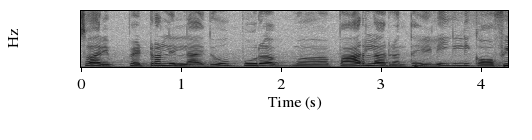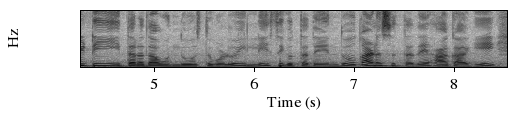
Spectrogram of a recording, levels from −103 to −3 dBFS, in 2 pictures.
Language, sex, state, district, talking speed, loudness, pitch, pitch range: Kannada, female, Karnataka, Shimoga, 155 wpm, -17 LUFS, 215 Hz, 200-240 Hz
